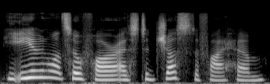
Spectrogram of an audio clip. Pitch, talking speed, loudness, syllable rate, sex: 240 Hz, 200 wpm, -16 LUFS, 4.6 syllables/s, female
